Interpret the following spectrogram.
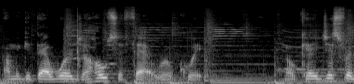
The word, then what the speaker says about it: Jehoshaphat: I'm going to get that word Jehoshaphat real quick. Okay, just for the edification out there to the Aki. It says, which is pronounced Yahweh Shaphat.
